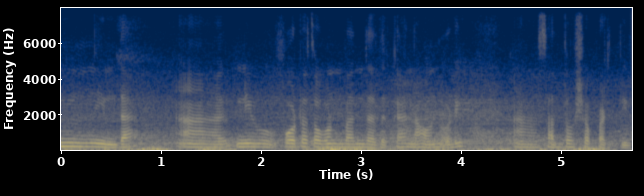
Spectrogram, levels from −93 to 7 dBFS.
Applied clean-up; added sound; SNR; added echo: none; Wind; 5 dB; none.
